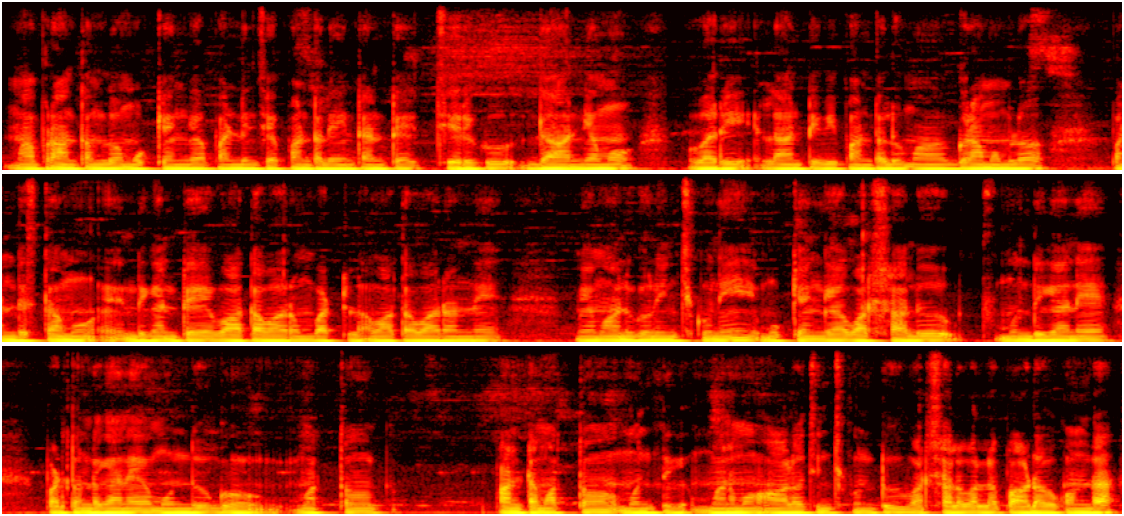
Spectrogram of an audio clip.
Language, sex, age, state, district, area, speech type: Telugu, male, 18-30, Andhra Pradesh, West Godavari, rural, spontaneous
